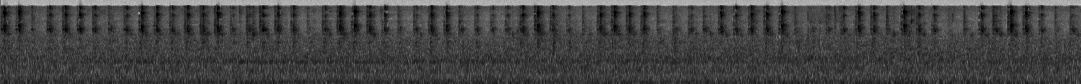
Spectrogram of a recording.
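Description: Vehicle engine running, heard from inside the cab: a steady low hum and rumble with a rapid, faint high ticking over it.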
